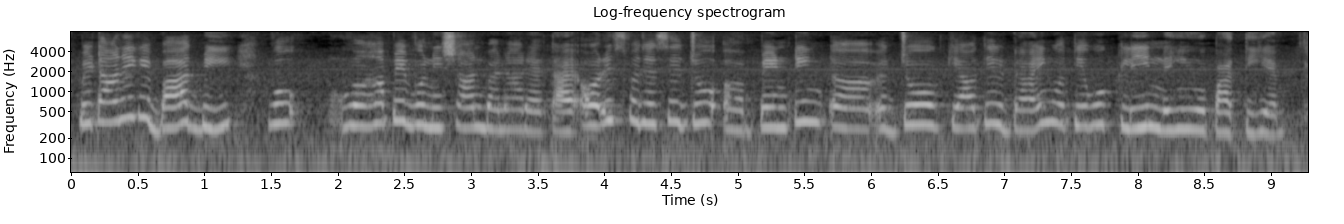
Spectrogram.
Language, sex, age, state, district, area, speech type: Urdu, female, 18-30, Uttar Pradesh, Mau, urban, spontaneous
